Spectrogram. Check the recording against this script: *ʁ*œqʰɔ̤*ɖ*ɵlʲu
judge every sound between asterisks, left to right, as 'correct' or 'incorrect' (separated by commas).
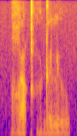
correct, correct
